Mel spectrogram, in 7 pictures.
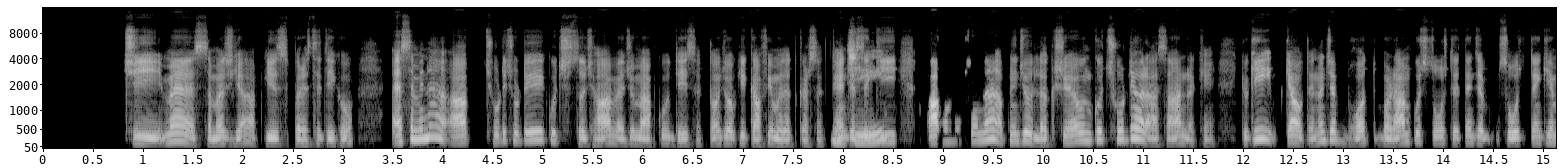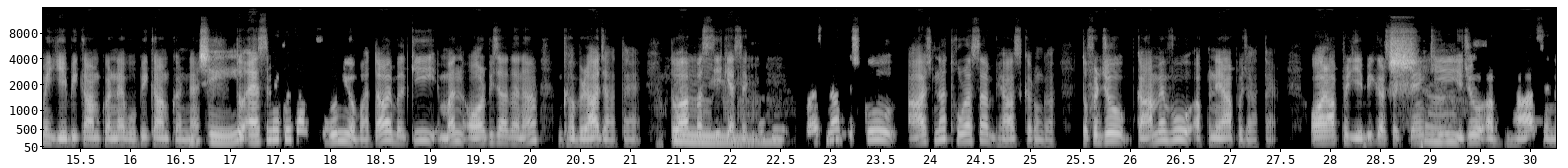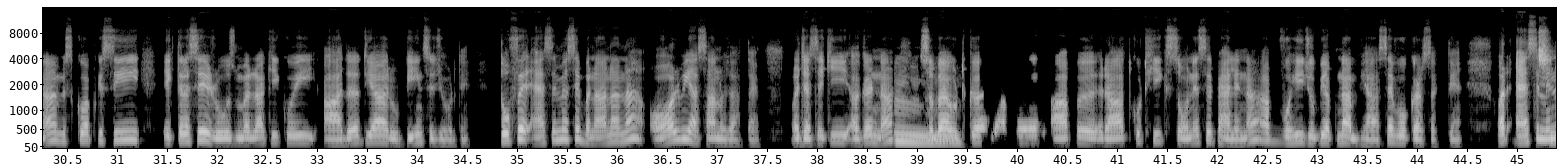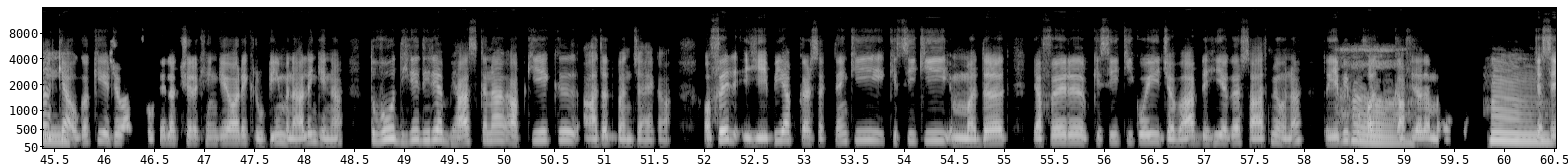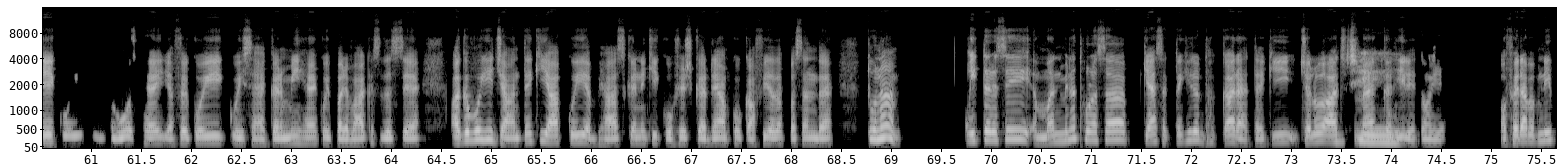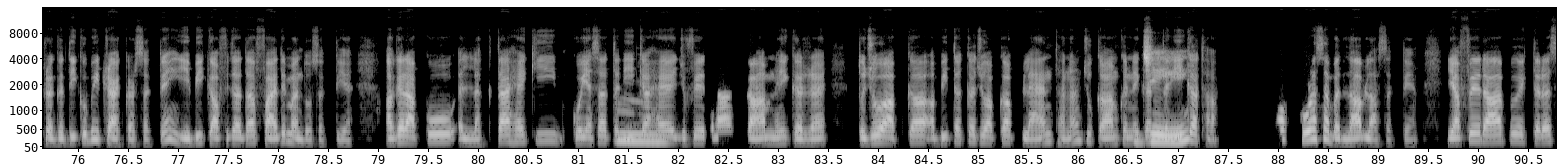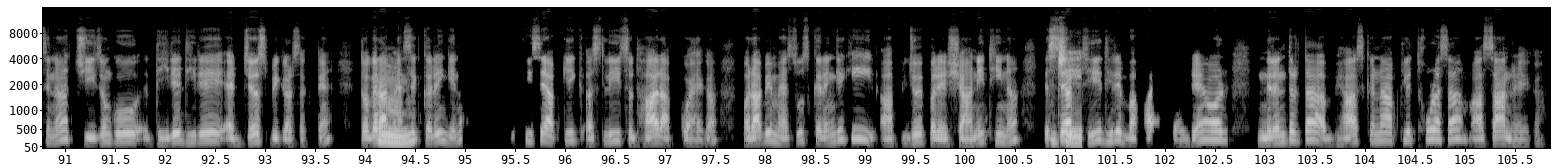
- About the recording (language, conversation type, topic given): Hindi, advice, रोज़ाना अभ्यास बनाए रखने में आपको किस बात की सबसे ज़्यादा कठिनाई होती है?
- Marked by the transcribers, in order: in English: "रूटीन"; in English: "रूटीन"; in English: "ट्रैक"; in English: "प्लान"; in English: "एडजस्ट"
